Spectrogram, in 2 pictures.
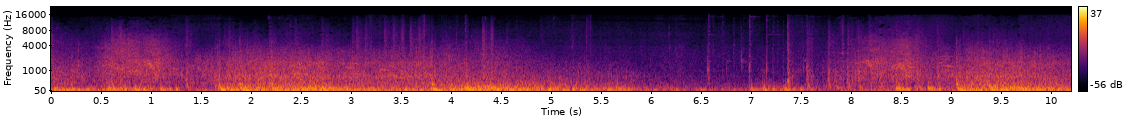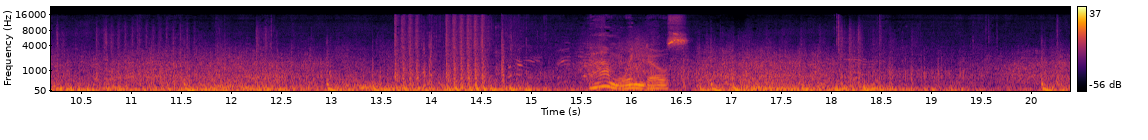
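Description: Explosions rumble loudly outdoors.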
